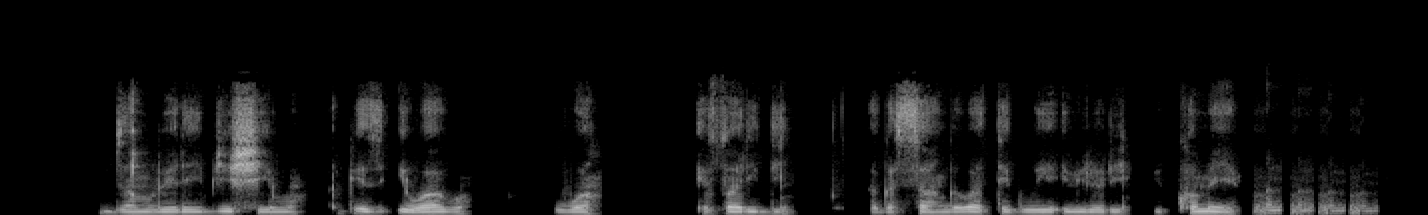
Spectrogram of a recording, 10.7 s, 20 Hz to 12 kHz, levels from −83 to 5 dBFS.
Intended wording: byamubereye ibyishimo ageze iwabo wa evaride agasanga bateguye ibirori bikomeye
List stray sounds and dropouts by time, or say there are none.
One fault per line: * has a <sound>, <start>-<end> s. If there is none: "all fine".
* has a laugh, 9.4-10.3 s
